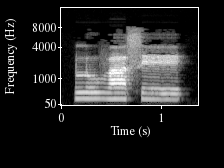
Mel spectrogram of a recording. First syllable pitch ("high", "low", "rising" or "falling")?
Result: high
